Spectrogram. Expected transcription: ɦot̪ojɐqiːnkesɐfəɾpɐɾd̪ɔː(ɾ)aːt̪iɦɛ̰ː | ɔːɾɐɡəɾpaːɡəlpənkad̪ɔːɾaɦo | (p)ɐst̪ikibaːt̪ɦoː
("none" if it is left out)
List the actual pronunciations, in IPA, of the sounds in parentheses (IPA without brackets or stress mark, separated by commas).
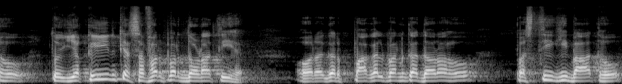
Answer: ɽ, p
